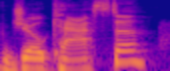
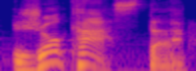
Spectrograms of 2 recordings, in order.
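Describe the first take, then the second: First: It is said with a plain American English accent. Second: It is said with a Brazilian Portuguese accent. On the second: "the Brazilian Portuguese in me wants to read it as Jocasta"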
